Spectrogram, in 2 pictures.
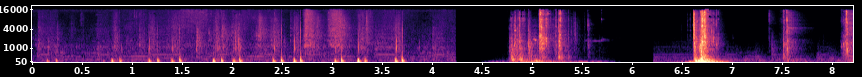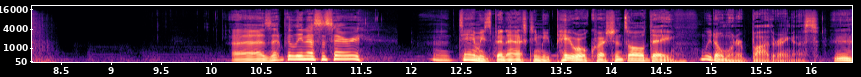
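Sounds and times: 
footsteps of people walking to an office: 0.0 - 4.1
speech: 10.2 - 11.6, 12.4 - 16.4.

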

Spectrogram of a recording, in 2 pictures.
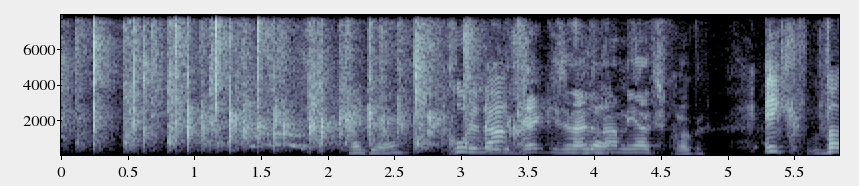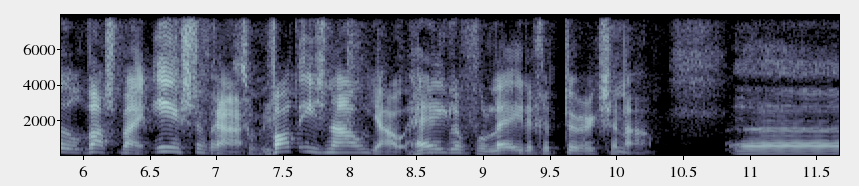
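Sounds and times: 
applause: 0.0 - 3.5
speech: 2.2 - 11.6.

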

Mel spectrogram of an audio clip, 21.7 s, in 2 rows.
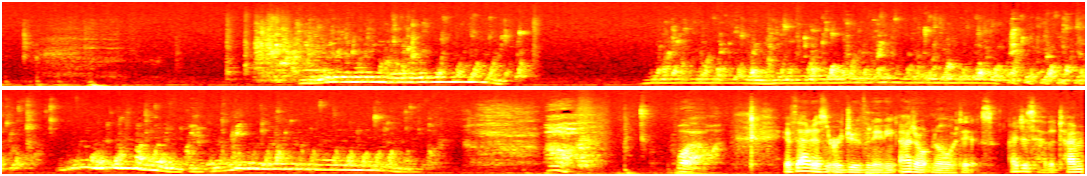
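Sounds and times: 
quick breath: 0.4 - 1.4, 15.5 - 16.9, 18.2 - 18.7
person humming and bubbling into sink water: 2.6 - 5.4, 6.4 - 15.3
speech: 3.0 - 4.1, 7.0 - 15.1, 18.7 - 21.6.

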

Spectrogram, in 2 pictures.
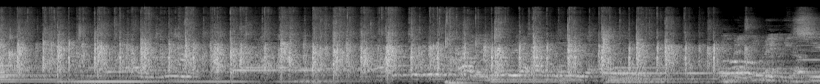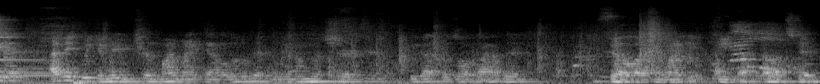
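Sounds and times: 
audience clapping: 0.0 - 7.8
low musical drone: 0.0 - 10.6
speech: 11.8 - 13.7, 14.3 - 16.3.

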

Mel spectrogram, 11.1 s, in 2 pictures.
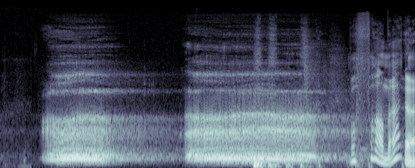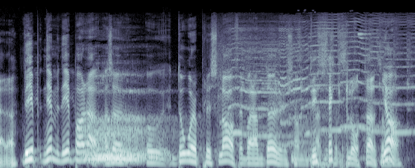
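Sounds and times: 
deep rough growl sound effect: 2.5 - 4.4
laughter: 3.4 - 4.4
speech: 4.7 - 11.0.

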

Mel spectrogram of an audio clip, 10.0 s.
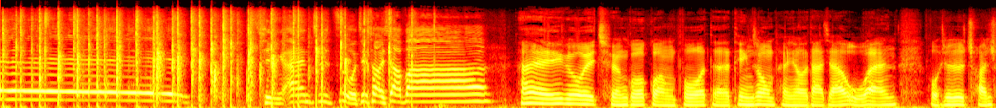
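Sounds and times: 
applause: 0.0 - 4.5
speech: 2.6 - 9.9.

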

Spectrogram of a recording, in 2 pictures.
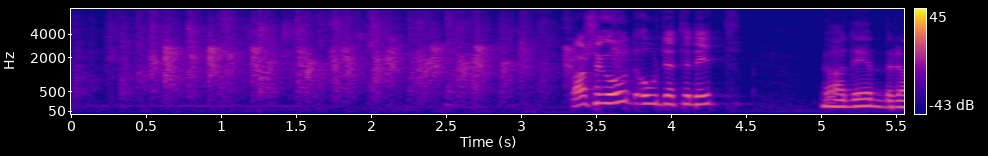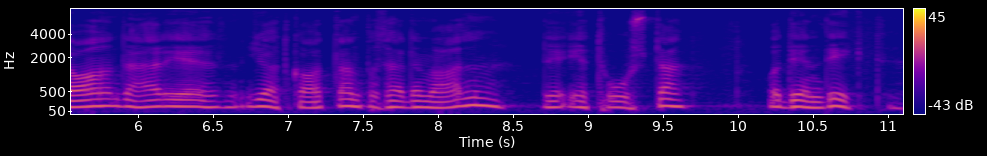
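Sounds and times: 
applause, hands clapping: 0.0 - 3.8
speech: 3.3 - 11.0.

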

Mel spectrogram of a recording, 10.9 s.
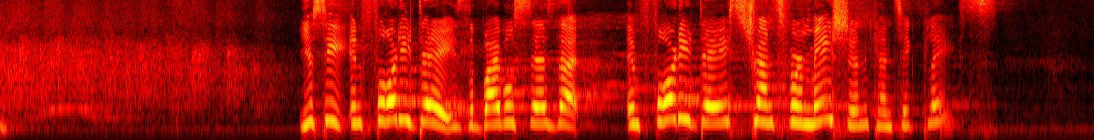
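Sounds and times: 
audience applause: 0.0 - 2.8
speech: 3.0 - 9.9.

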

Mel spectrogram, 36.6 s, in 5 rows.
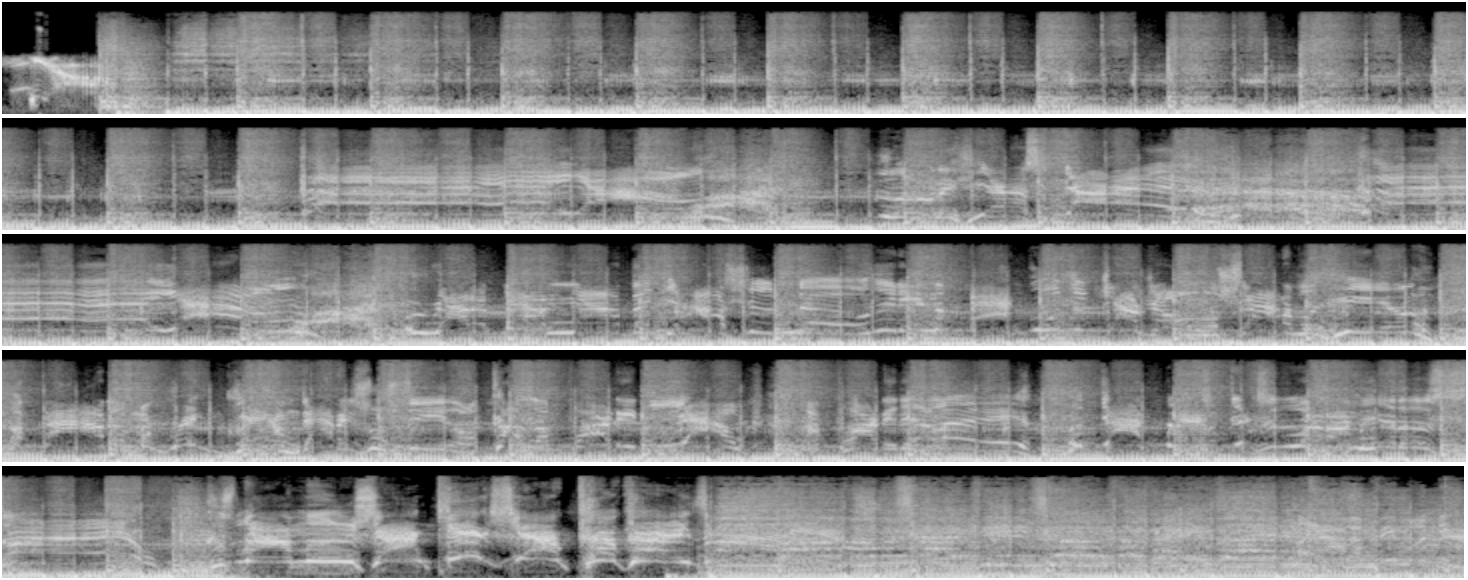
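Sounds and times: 
rock and roll band song playing loud: 0.0 - 31.1, 32.5 - 36.5
dense gritty guitars: 0.0 - 31.6, 32.2 - 36.5
steady pounding drum beat: 0.5 - 30.5, 32.7 - 36.5
shouted harmonised vocal line: 8.8 - 11.4, 12.0 - 16.8, 32.3 - 36.5.

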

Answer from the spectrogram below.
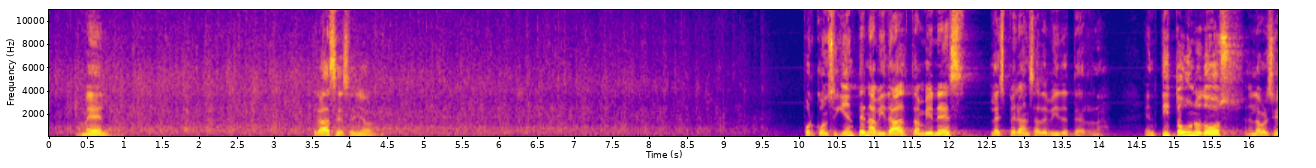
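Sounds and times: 
audience applause: 0.0 - 9.7
speech: 0.4 - 1.0, 3.5 - 4.5, 10.1 - 16.3.

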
